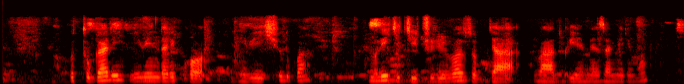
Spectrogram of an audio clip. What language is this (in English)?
Kinyarwanda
